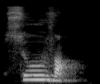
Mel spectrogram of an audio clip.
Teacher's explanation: I don't pronounce my T.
